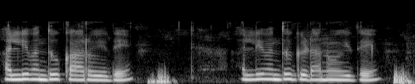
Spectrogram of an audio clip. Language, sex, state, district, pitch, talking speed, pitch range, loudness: Kannada, female, Karnataka, Bidar, 225 Hz, 115 wpm, 210-235 Hz, -15 LUFS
